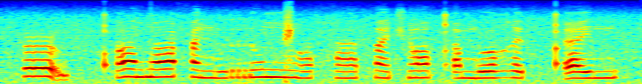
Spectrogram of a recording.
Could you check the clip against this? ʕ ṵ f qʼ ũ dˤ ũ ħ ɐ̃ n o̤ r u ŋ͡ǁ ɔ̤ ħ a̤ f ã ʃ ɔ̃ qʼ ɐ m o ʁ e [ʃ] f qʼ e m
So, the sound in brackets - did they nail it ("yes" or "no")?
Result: no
